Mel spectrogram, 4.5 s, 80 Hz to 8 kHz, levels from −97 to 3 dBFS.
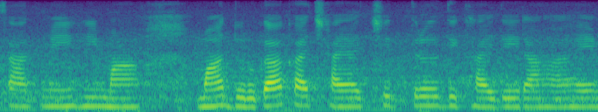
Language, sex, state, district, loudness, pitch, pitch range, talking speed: Hindi, female, Maharashtra, Gondia, -18 LUFS, 185 Hz, 180-195 Hz, 175 wpm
